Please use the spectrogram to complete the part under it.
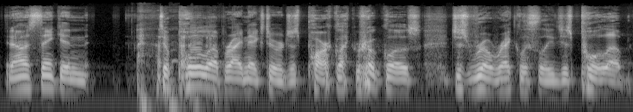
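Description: A man's voice: mid-range voice, normal speed, dry recording. Joking young man, dry close sound. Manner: rambling, joking, swearing. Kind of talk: casual chat.

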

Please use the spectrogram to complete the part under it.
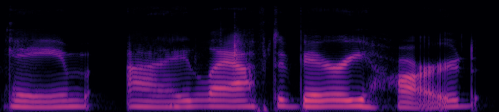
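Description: A woman's voice: mid-range voice, little pitch movement, takes it slowly, clear, resonant tone, dry recording, clean studio sound. A woman co-hosting a podcast, telling stories and running a quiz game with lots of laughing. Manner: giggly, storytelling. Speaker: podcast co-host, game runner. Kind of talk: casual chat.

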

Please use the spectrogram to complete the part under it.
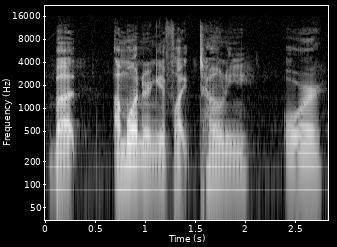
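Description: A man's voice: mid-range voice, a little slow, a little mellow, clean tone, dry recording. A man musing about movie theories in a casual chat, thoughtful and hedging.

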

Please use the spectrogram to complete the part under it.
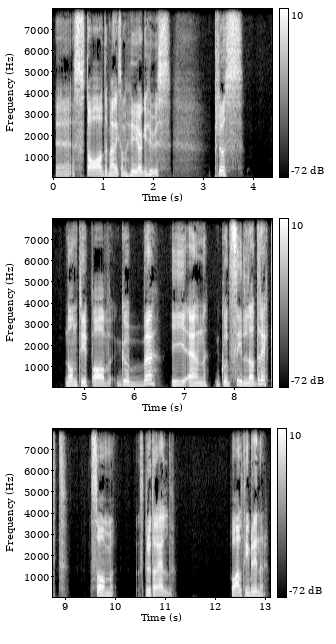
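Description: A man's voice: mid-range voice, gravelly, pauses often, a little mellow, no echo, clean studio sound. A man co-hosting a podcast in casual chat, easygoing and laughing often. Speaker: podcast co-host.

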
